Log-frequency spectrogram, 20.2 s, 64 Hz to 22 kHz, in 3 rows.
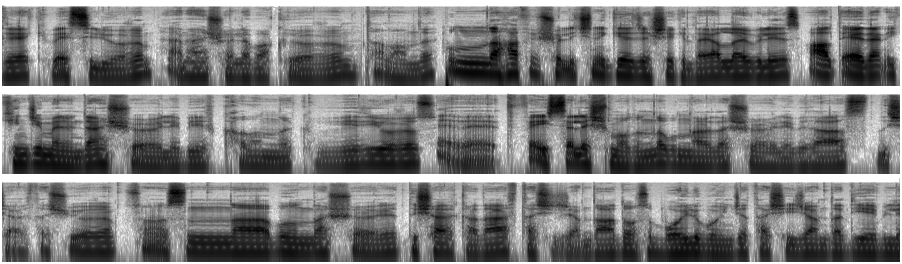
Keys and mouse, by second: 0.0-1.1 typing, 3.2 g, 5.6 alt+middle click, 5.9 alt+e, 6.4-9.2 shift+middle drag, 10.9 shift+click, 11.4 g, 13.0-14.3 middle drag, 14.5 shift+middle click, 14.9 shift+click, 15.4-17.6 middle drag, 17.8 middle click, 18.2 g, 20.0-20.2 shift+middle drag.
